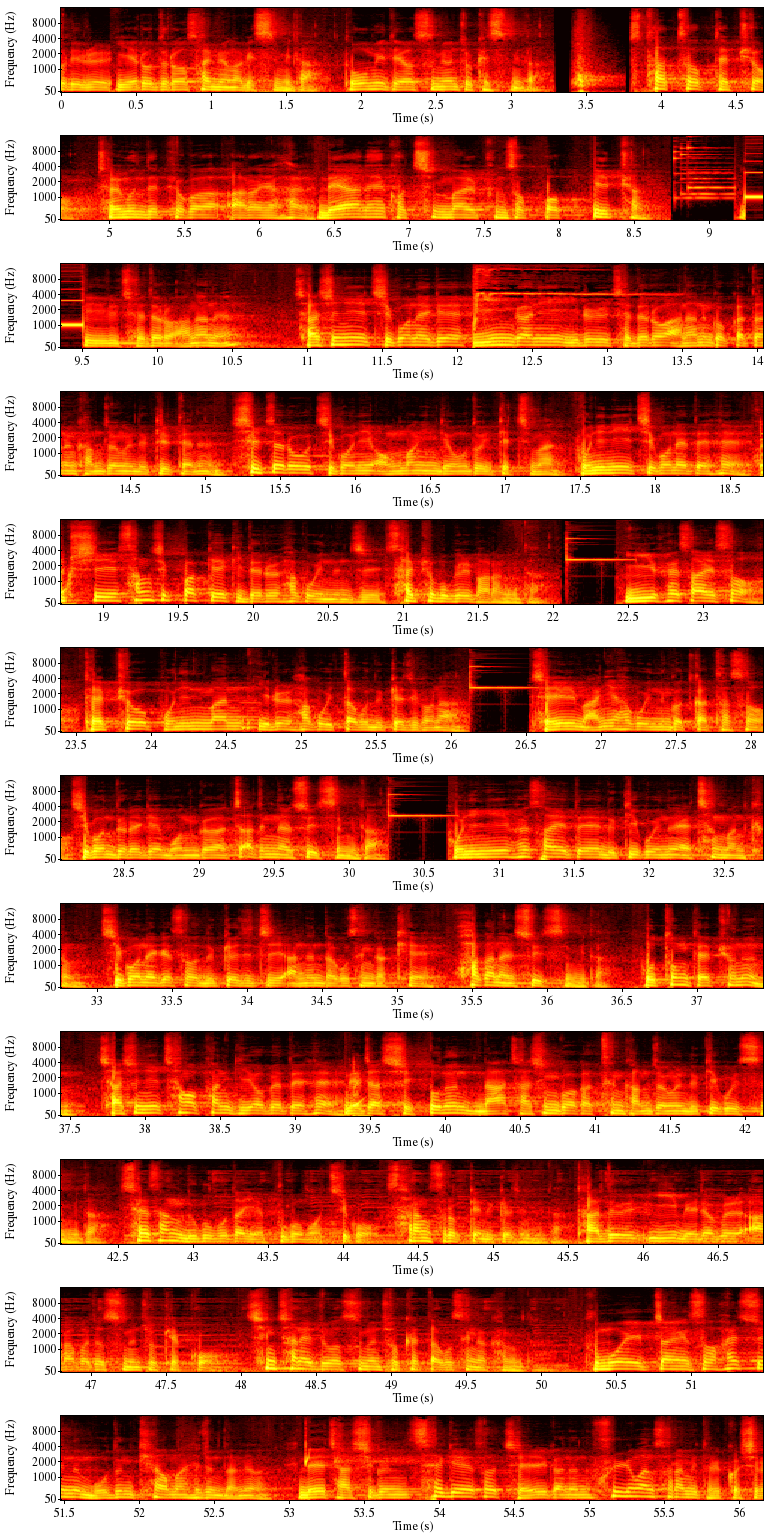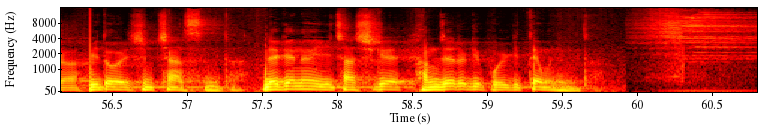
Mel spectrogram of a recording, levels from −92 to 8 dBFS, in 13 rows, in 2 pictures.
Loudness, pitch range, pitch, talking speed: -19 LUFS, 110-135 Hz, 120 Hz, 375 characters per minute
